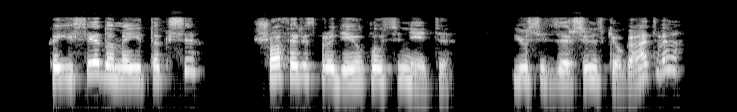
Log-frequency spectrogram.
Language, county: Lithuanian, Alytus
